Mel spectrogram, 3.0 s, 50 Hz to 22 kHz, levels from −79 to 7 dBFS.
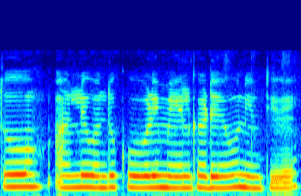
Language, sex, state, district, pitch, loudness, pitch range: Kannada, female, Karnataka, Bidar, 235 Hz, -13 LUFS, 225-240 Hz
